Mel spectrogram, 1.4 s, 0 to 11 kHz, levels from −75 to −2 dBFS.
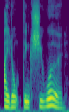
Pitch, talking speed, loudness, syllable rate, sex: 170 Hz, 215 wpm, -15 LUFS, 4.1 syllables/s, female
